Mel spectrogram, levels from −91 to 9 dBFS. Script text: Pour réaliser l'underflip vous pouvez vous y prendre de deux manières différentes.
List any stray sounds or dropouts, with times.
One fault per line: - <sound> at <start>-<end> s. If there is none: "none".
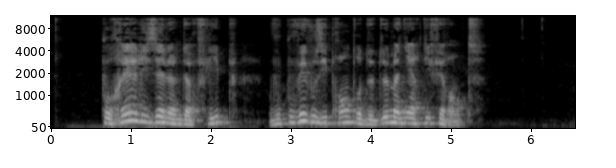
none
